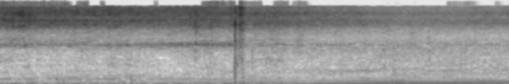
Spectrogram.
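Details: Faucet with hot water turned on: steady low buzzing hum with a faint pulsing beat, vibration noise that occurs only when the hot water runs.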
